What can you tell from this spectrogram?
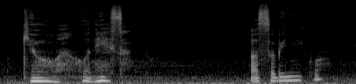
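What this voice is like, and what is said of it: Whispering close to the ear. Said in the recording (Japanese): “そんな耳元でささやかないでください。...そんなかっこいい声で”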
